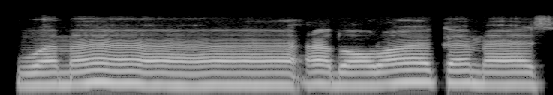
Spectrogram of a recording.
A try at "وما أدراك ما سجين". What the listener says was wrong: ভাই আদো আদো হবে না, এটা মার্ক করেন, আদো না। আদো হইলে দাল মোটা হয়ে যায়। এদে র, ঠিক আছে। ওয়ামা আদরাকা, এদে রাকা।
